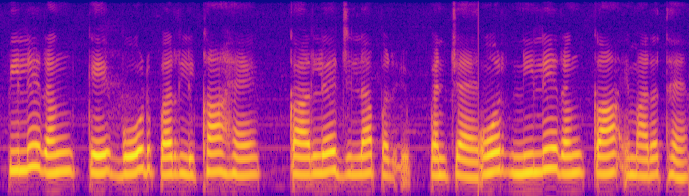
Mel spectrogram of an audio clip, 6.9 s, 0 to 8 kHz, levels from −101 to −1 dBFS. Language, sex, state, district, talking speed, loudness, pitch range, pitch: Hindi, female, Uttarakhand, Uttarkashi, 140 wpm, -14 LUFS, 225-255 Hz, 235 Hz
